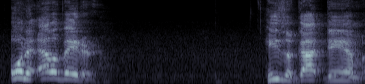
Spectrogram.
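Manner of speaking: ordinary talk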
